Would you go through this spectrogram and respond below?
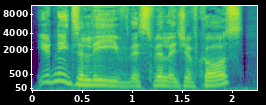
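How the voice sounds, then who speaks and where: A man's voice: big pitch swings, moderate pace, no echo, studio quality, lightly acted. A man playing a pushy, salesy businessman. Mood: eager. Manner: salesy, pitching. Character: eager pushy male business consultant.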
